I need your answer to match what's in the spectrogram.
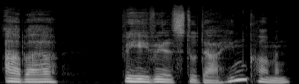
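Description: A man reading an audiobook and voicing a calm, dreamy teenage girl who speaks mildly. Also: a little high, measured pace, no echo, studio quality, pitched above the performer's own voice. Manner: serene, mild.

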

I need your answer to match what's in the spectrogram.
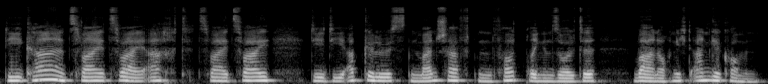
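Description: A woman narrating a science fiction audiobook in a calm, measured way. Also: low voice, no room sound. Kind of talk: scripted narration.

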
